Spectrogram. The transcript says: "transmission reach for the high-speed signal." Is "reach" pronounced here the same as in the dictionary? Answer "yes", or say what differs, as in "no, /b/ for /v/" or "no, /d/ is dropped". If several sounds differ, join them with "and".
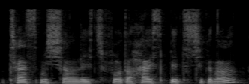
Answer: no, /l/ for /ɹ/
